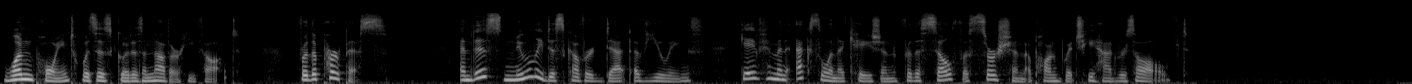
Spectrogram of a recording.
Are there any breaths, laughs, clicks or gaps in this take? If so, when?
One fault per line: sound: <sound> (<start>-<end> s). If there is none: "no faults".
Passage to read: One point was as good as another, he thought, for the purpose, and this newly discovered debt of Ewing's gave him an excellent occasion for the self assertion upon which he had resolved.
no faults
